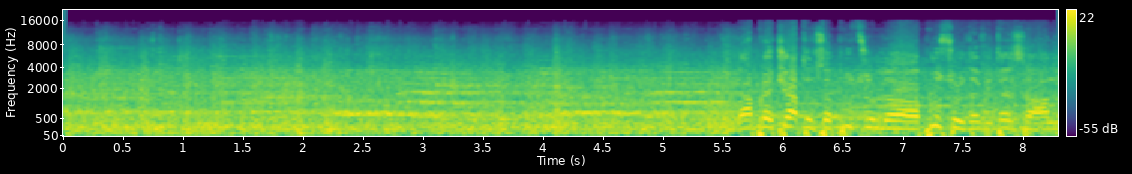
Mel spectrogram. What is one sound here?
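A handball bounces on the floor.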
